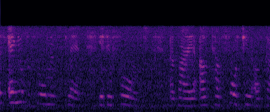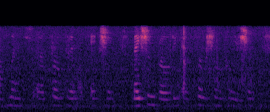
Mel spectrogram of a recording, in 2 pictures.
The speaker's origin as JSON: {"language": "English", "region": "Eastern Cape", "country": "South Africa", "tie": "born or raised there", "said": "my hometown, Eastern Cape"}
